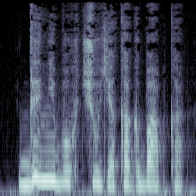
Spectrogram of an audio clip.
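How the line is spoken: Girl snapping. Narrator (Russian): огрызнулась девушка

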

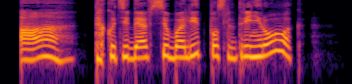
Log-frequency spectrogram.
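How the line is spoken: Laughing like tinkling bells. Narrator (Russian): она рассмеялась, словно зазвонили колокольчики

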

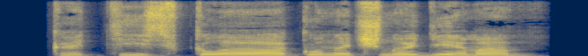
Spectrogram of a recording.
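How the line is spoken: Shouting. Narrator (Russian): прокричала Алантри, подрываясь в постели

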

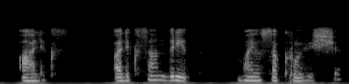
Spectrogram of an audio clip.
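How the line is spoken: Whispering. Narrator (Russian): шептал он

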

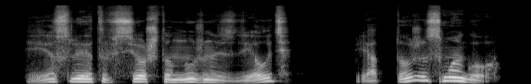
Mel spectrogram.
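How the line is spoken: Mumbling to oneself. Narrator (Russian): жук-носорог бормочет себе под нос

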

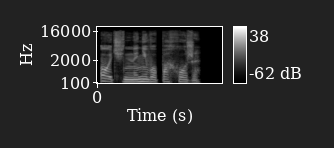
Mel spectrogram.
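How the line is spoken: Strained, through clenched teeth. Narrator (Russian): процедила Пипа, с трудом проталкивая слова сквозь сжатые зубы

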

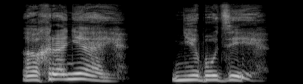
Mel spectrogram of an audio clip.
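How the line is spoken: Growled. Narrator (Russian): рыкнул Вритру

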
